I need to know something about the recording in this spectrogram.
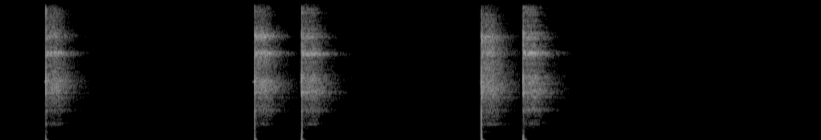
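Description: Two metal spoons struck together, tapping out a rhythm of five bright clinks: one on its own, then two quick pairs.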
